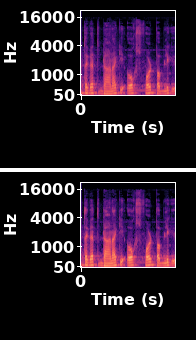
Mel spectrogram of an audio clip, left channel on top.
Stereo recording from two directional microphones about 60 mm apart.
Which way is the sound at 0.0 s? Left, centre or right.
Right.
